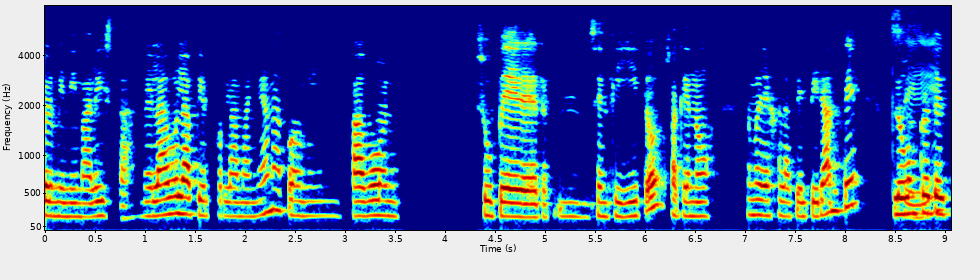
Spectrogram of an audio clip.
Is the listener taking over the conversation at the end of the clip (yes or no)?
no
